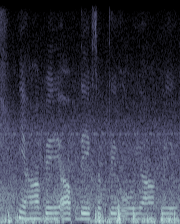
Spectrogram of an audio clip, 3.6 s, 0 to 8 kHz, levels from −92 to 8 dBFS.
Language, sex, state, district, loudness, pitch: Hindi, female, Haryana, Jhajjar, -19 LUFS, 195 Hz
